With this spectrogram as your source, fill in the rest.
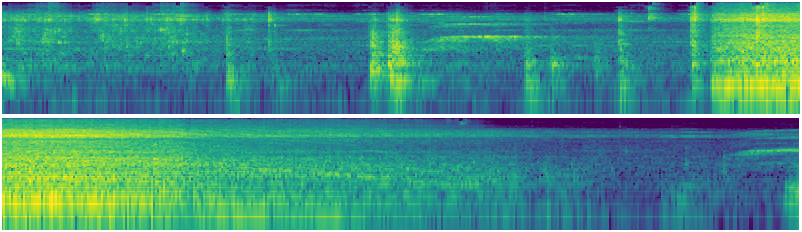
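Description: A loud mechanical whirring and churning of a food processor mixing cream with water to make butter, starting after a few clicks and knocks, then winding down and fading out.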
